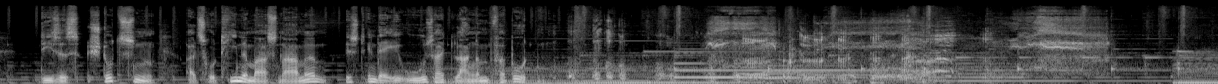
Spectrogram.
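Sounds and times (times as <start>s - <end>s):
speech: 0.4s - 5.3s
pigs grunting and squealing in a crowded pen: 5.2s - 11.2s.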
